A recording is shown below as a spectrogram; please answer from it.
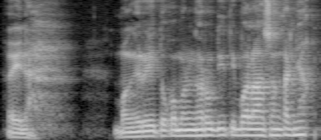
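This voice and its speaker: A man's voice: medium pitch, a little fast, roomy sound. Exasperated Ilocano man in a comedy skit. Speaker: single son in a comedy skit. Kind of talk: comedic dialogue acting.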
